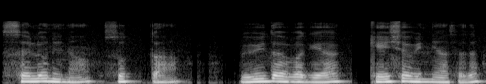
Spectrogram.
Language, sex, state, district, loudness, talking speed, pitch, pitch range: Kannada, male, Karnataka, Dakshina Kannada, -16 LUFS, 60 wpm, 125 Hz, 110-130 Hz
